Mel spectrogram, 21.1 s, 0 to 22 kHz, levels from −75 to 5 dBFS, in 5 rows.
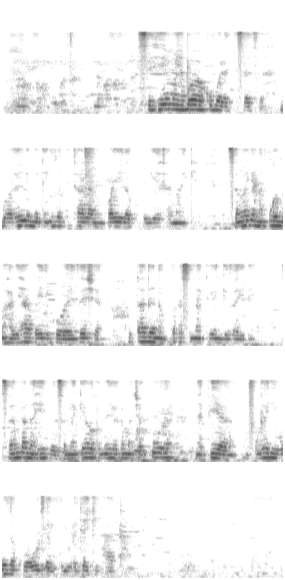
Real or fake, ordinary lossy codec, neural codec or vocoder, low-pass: real; MP3, 64 kbps; none; 7.2 kHz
